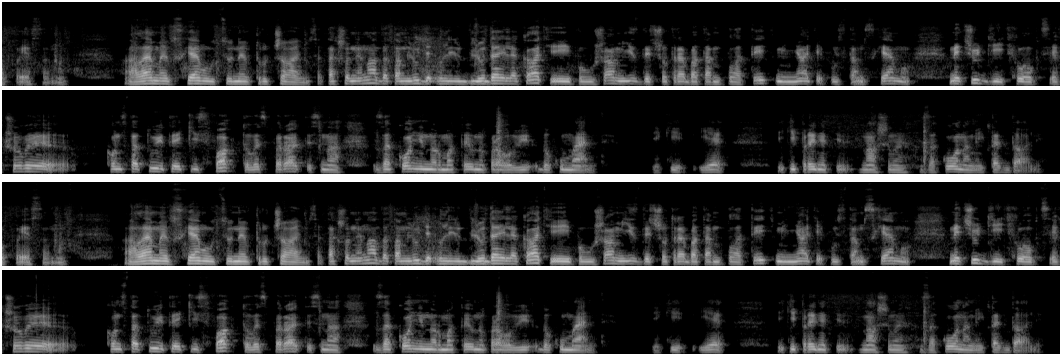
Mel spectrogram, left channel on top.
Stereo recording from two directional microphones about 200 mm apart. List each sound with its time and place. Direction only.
0.1 s speech: 50° right (ahead or behind)
1.2 s speech: 30° right (ahead or behind)
4.4 s speech: 25° right (ahead or behind)
6.4 s speech: 35° right (ahead or behind)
